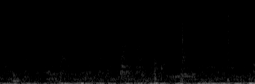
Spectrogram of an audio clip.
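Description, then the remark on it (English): A female dog pants with short breathy huffs that grow more distinct near the end, over a low background hum. “I don't know what the dog wants.”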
